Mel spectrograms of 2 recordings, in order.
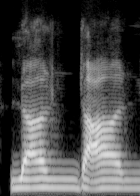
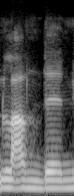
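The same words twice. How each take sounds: First: "London" said as "Lun-DON", second syllable stressed; odd pronunciation. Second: Said in the usual way. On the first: Retold or imitated. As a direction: punch out "London" with a full "DON". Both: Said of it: "I don't know why I said it like that".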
